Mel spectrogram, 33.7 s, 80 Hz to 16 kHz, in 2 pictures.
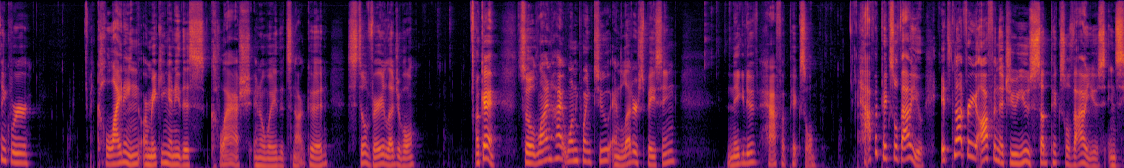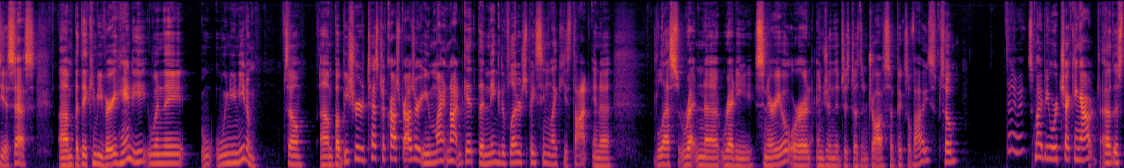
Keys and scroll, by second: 10.8 super+c.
